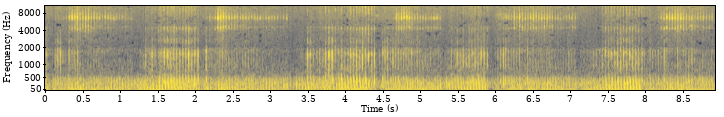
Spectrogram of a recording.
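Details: Relaxed purring of a three-year-old pet cat indoors, a rumbling, grainy low buzz repeating in long breath cycles around every two seconds, with short pauses as the cat breathes in.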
